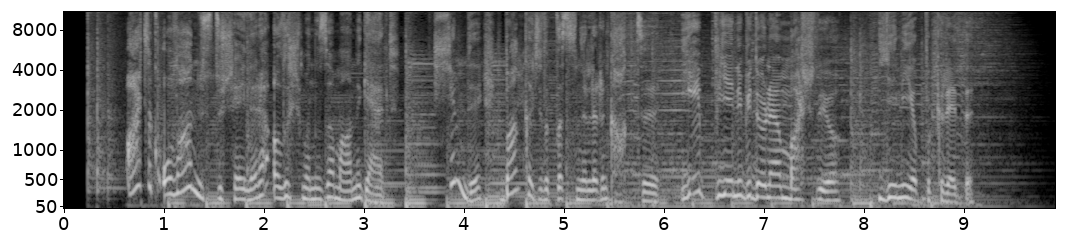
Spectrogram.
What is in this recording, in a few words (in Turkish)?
hareketli tempolu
